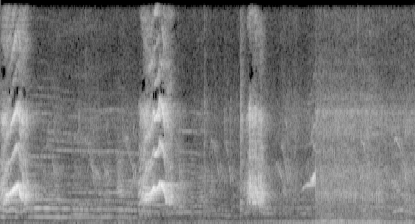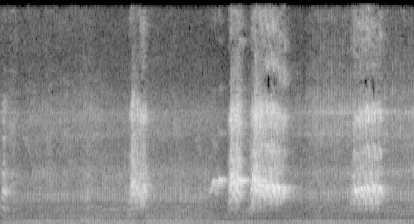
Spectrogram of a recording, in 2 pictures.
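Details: Javan myna singing in the morning: sharp, clear whistled notes and short fluty phrases spaced a second or two apart, over a steady background rumble of traffic.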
